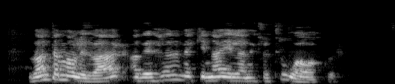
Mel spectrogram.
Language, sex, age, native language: Icelandic, female, 60-69, Icelandic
